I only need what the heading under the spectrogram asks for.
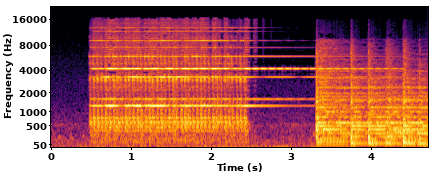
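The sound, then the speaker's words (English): A telephone bell rings in a loud, rapid metallic trill for about two seconds and then cuts off. After a short pause, a brighter, pulsing burst of sound follows. No one speaks. “I must be out before I'd pick up the phone.”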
